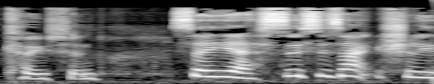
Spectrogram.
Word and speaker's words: Coton: I know it looks like cotton, but it's actually pronounced Coton.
